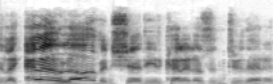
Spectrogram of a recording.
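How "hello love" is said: mock British accent, higher and louder; a cheeky British hello; British greeting. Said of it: "you would think he would say".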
